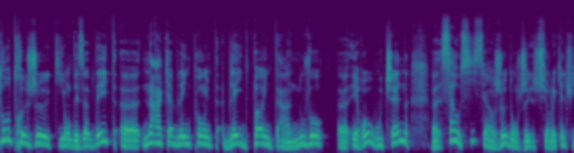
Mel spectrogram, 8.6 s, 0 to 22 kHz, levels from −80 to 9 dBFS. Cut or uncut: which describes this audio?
uncut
